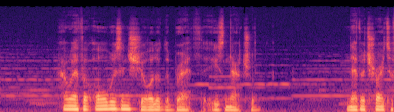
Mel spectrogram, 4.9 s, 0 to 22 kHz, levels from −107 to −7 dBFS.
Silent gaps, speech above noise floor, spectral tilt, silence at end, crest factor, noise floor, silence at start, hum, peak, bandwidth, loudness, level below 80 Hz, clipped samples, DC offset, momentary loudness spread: none; 24 dB; -6.5 dB/octave; 0 s; 16 dB; -48 dBFS; 0.05 s; none; -8 dBFS; 11 kHz; -24 LUFS; -48 dBFS; under 0.1%; under 0.1%; 14 LU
